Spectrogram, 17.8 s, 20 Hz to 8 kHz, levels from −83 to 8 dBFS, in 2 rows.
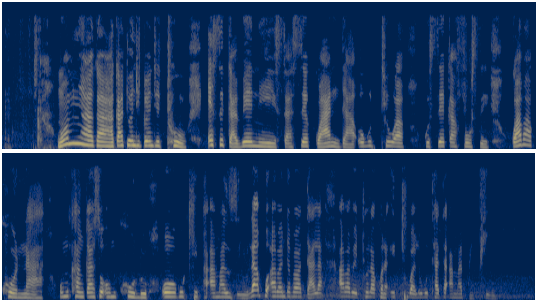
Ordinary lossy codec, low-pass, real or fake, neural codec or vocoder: MP3, 64 kbps; 7.2 kHz; real; none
